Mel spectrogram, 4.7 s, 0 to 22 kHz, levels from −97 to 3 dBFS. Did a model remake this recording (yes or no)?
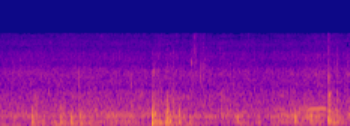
no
